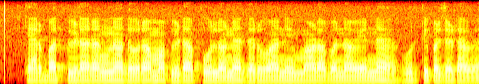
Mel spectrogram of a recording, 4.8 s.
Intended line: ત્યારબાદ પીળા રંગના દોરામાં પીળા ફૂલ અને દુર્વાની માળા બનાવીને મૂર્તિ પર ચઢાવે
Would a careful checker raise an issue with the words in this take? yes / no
no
